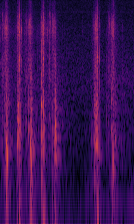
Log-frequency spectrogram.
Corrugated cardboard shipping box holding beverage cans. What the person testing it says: there's a little room. I hear some sloshing. And I think I hear cans.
